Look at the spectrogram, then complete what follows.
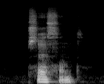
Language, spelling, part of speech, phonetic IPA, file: Polish, przesąd, noun, [ˈpʃɛsɔ̃nt], LL-Q809 (pol)-przesąd.wav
